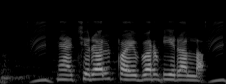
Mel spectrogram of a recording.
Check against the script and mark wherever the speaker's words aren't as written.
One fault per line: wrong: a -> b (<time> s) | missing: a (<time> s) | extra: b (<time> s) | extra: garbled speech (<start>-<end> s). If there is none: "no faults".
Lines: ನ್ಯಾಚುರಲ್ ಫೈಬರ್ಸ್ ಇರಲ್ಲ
no faults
